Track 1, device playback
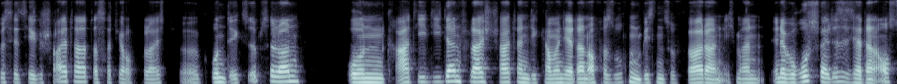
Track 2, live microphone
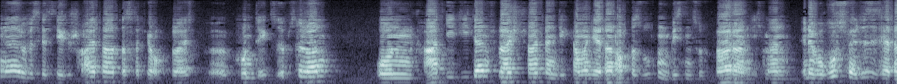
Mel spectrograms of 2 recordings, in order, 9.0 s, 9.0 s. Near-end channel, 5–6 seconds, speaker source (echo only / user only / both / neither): echo only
